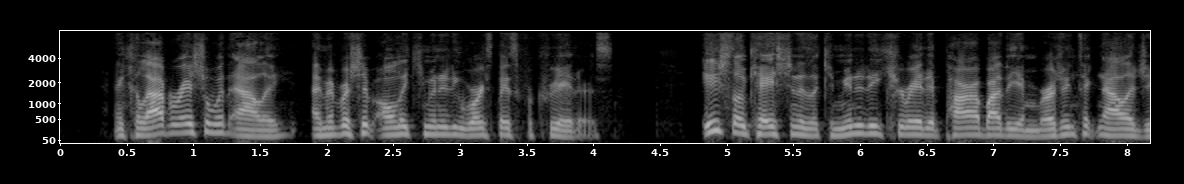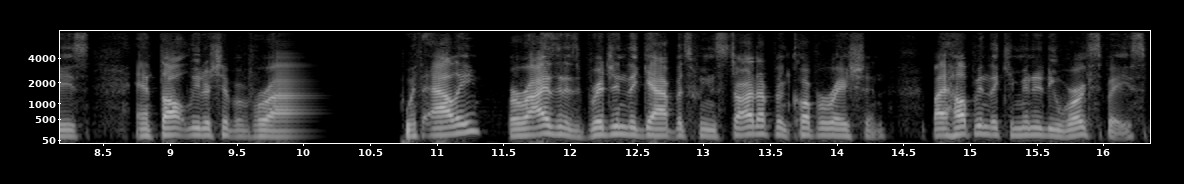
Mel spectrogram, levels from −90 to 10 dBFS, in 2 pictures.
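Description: Right after "technologies and thought leadership" you get two quick short concealed packet losses, at 9.56 to 9.60 s and again at 9.64 to 9.67 s. Each time about 20 ms of the call didn't make it to the decoder in time, so the receiver stretched the last bit of sound to cover the gap and then blended back in. You hear it as a little smear or wobble, two small hiccups almost on top of each other.

Then at 9.81 s the audio cuts out properly until 10.75 s, which sounds like a long network dropout, most likely packets simply not arriving for nearly a second. The receiver keeps the last sound going as a buzzy tail that fades out, and roughly the last half second of the gap is just silence. When the audio returns, that stretch is gone for good.

Throughout, nothing gets above 8 kHz, which fits a wideband call codec like G.722.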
